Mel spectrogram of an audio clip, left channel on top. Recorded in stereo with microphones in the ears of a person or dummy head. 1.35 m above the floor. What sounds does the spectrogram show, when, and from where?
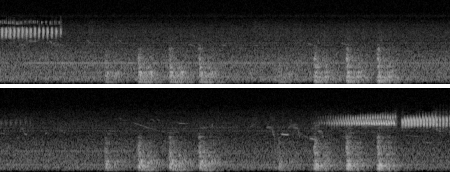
1.0 s hammering: 15° right (ahead or behind), 6.5 m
